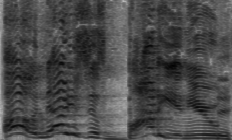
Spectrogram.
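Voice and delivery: high-pitched, incredulous heckling. Retold or imitated. Viewer taunting the chef who got challenged, incredulous. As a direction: egg him on in disbelief, pitch up. Acted reaction to chef's confrontation.

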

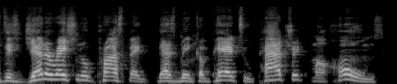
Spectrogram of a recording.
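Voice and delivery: ordinary talk, nothing marked

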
